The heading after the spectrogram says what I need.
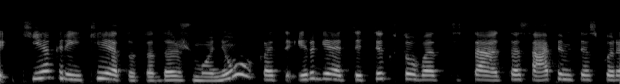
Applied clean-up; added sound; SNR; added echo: none; none; none; none.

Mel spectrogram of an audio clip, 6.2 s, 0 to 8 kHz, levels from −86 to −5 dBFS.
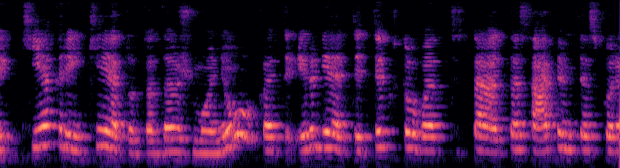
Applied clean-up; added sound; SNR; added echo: none; none; none; reverberation time 0.2 s.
